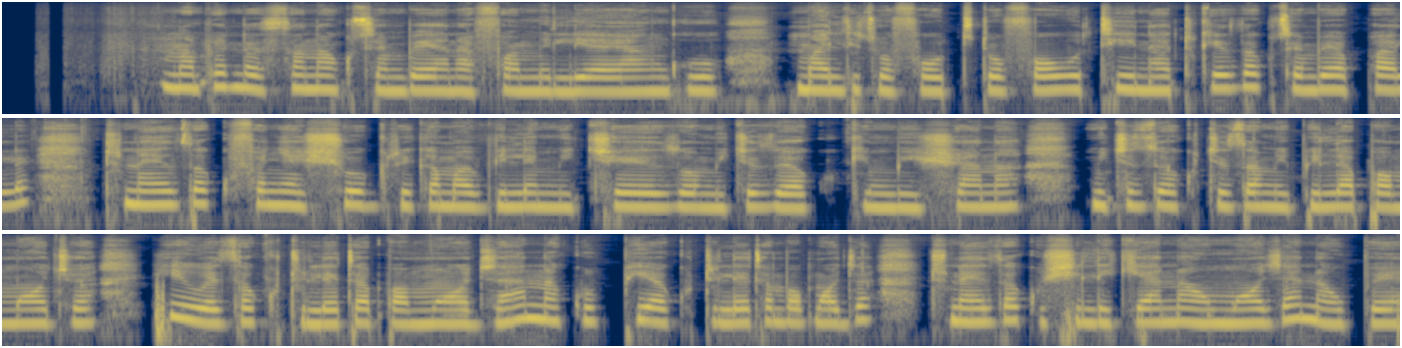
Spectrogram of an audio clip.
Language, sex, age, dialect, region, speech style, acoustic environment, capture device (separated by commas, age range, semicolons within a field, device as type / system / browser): Swahili, female, 18-24, Kenya - Mombasa, Kenya, happy, people talking, mobile / Linux / Chrome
